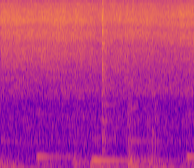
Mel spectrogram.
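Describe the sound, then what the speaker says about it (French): Hot chicken stock is poured onto pearled Camargue rice in a pan for a tomato and chorizo risotto, giving a steady close sizzle with stirring scrapes and brief bubbling bursts. "Et on va incorporer du bouillon de volaille qui sera très chaud."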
